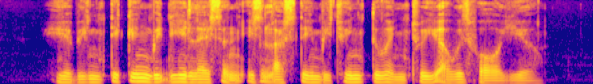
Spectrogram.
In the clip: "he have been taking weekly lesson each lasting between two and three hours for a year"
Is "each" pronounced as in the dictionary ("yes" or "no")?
no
